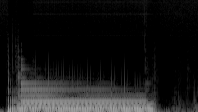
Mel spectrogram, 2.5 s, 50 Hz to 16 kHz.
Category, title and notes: Music > Solo instrument
harmonic chord 1
pick, rock, bass, pluck, slide, chuny, slides, bassline, blues, riffs, fuzz, electric, basslines, note, slap, notes, chords, harmonic, electricbass, harmonics, low, funk, lowend, riff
